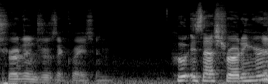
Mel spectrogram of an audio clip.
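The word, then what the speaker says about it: Schrödinger: that irwin schrodinger yeah why are you pronouncing like that though because that's the correct way to say i mean schroedinger is so much better though no he's austrian you're like americanizing his name so what yeah i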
